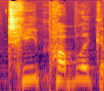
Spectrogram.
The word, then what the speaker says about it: TeePublic: You'll see that we have a store on TeePublic. Am I saying that right? – Yes.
